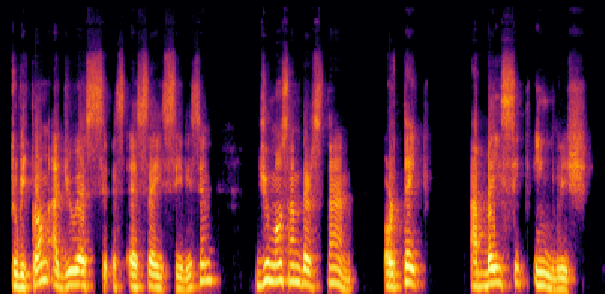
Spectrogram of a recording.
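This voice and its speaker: Very slow speech with long, frequent pauses comes in a dark, mellow, somewhat breathy tone with lively intonation. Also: man, fairly high pitch for a man. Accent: strong Mexican. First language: Kickapoo, then Spanish. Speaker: political commentator. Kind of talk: political monologue. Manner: impassioned.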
